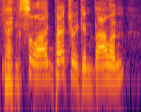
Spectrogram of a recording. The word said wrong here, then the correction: Ballan: Ballan. – Ballan, mate. Come on. Ballan. It's not that hard to pronounce.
